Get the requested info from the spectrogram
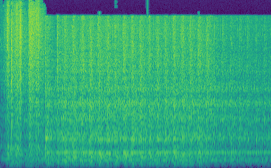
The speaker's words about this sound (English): And what happens is the numbers on these calculators just keep rolling over and over and over. And what happens is that it gets into an infinite loop. And over. And it will never stop. And uh, I guess it heats up, so eventually it would catch fire.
